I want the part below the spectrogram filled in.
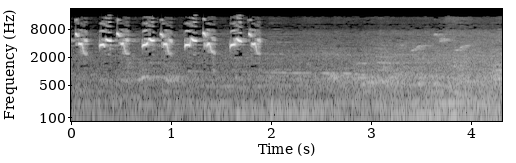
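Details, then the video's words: Great tit song: six quick repetitions of a sharp, high two-part phrase in under two seconds, followed by fading faint background sounds. "أجمل وأعذب تغريد لطائر الحداد (القرقف الكبير )chant messange charbonnier"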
